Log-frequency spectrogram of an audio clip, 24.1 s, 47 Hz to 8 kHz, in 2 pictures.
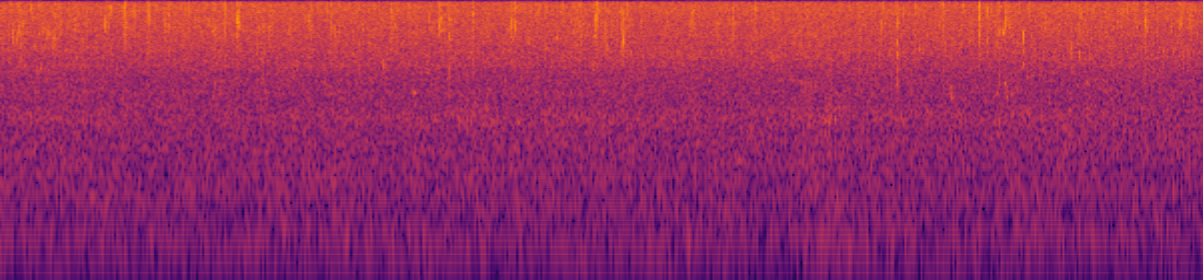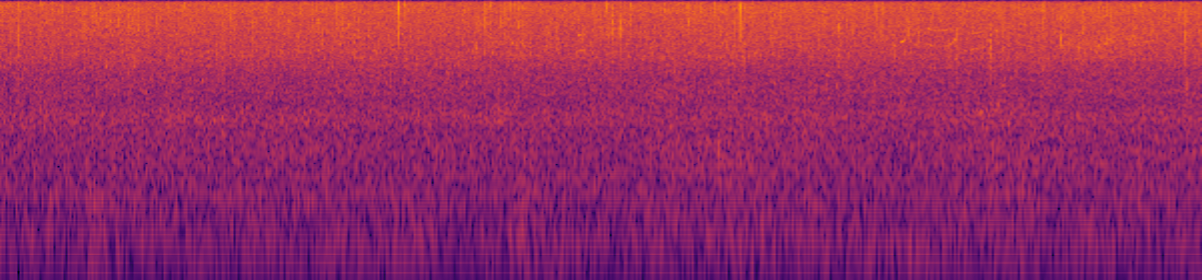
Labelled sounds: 21.3	21.6	Pacific white-sided dolphin, 4.5 to 4.8 kHz

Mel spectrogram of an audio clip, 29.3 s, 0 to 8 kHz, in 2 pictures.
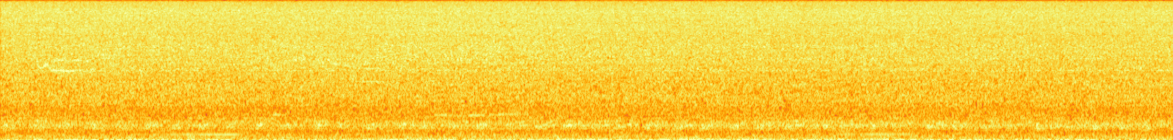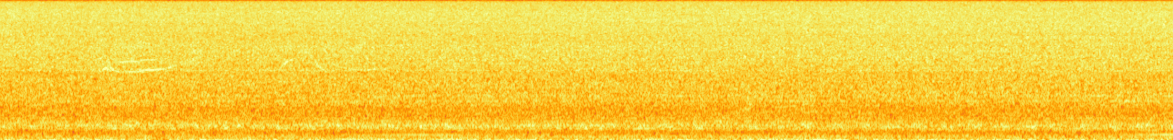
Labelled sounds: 16.2	16.6	killer whale, Bigg's (transient), 1.6 to 1.7 kHz

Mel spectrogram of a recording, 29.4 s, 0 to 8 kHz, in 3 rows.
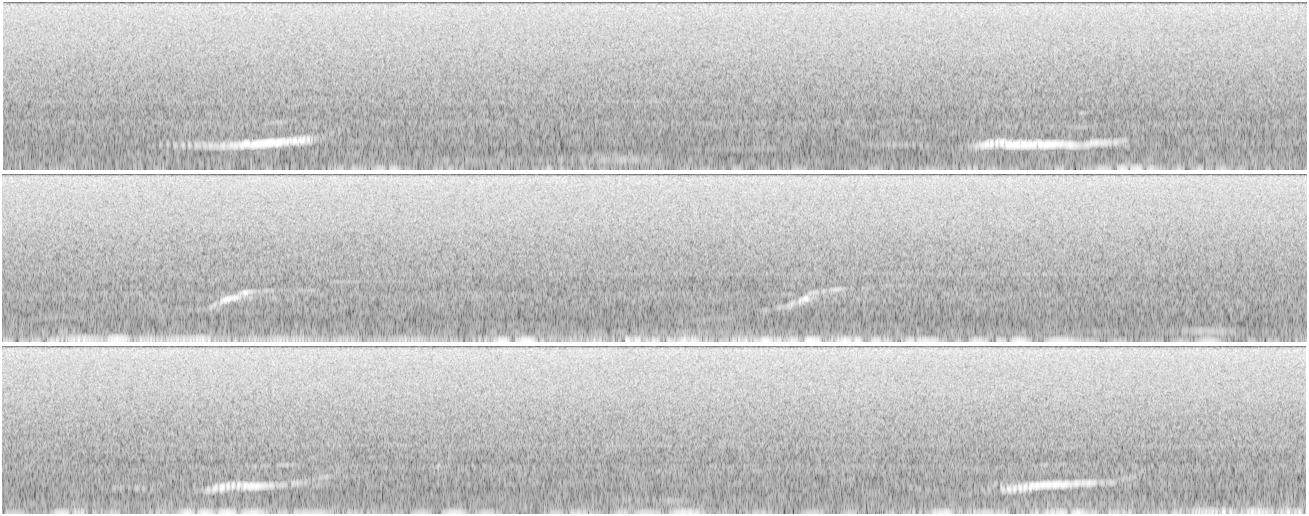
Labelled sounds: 11.6	12.5	humpback whale, 0.80 to 1.1 kHz
15.8	16.1	humpback whale, 0.80 to 0.90 kHz

